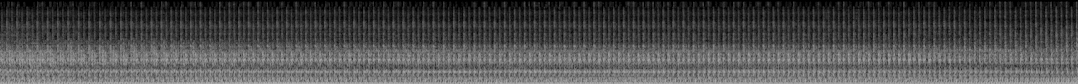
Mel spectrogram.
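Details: Long-stored Land Rover Series III diesel just restarted on a new battery: loud, uneven idle with a hard knocking clatter about three per second; idles on its own but revs poorly, owner suspects top-end knock, not confirmed.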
